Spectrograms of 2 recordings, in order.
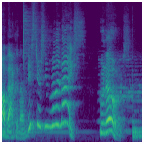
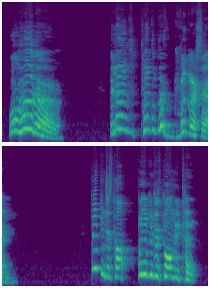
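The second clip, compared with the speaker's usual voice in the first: voice muffled as if through a fabric mask; 4 semitones higher than usual. Reading a game's dialogue aloud, voicing the masked character: muffled Pink voice. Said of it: "His voice is muffled slight-, see, I am doing it!".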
